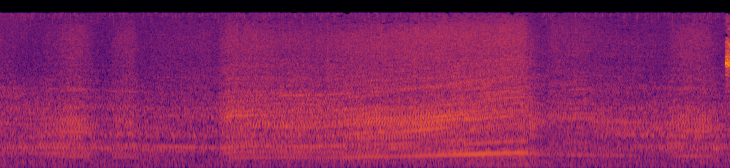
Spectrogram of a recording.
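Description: Sim racing cars at Silverstone in a GT race video game, with engines droning loud and continuous, pitch rising under acceleration, shifting gears, and a steady whine of passing traffic throughout.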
